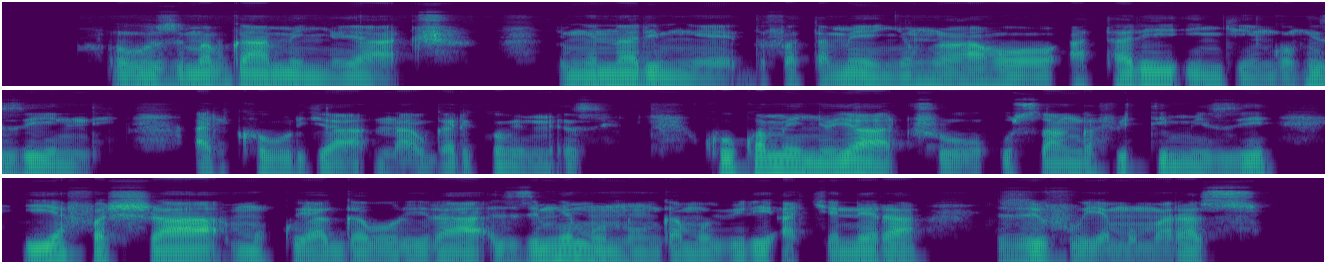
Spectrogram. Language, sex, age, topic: Kinyarwanda, male, 25-35, health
